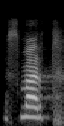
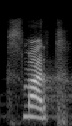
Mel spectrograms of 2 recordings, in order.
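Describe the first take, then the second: First: The s runs straight into the m. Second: The s runs straight into the m.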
